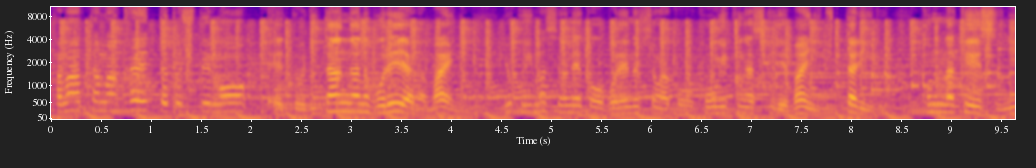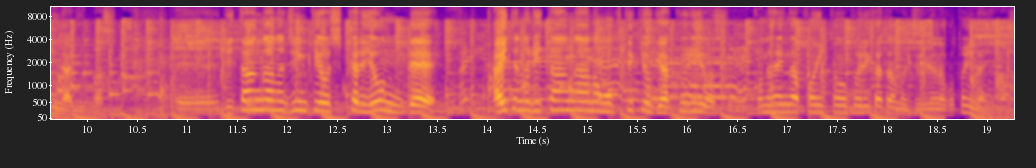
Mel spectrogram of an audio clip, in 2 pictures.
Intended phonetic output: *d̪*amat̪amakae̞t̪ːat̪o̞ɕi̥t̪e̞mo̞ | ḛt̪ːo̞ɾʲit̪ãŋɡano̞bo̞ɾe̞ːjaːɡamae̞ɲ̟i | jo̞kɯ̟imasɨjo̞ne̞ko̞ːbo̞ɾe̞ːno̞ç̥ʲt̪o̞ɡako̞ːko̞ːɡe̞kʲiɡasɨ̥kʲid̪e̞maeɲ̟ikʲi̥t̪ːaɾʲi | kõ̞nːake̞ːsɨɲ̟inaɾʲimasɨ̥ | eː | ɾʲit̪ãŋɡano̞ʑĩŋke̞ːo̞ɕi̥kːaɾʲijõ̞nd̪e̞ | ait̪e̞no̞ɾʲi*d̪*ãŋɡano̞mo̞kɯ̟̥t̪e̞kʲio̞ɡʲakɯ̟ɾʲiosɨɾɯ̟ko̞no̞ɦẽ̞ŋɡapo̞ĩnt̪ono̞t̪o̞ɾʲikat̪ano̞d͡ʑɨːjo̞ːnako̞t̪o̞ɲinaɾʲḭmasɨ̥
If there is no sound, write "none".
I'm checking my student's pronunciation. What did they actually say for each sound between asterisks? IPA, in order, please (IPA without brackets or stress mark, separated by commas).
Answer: t̪, t̪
